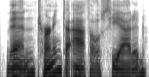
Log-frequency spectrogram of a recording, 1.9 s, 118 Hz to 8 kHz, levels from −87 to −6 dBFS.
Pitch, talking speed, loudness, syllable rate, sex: 105 Hz, 190 wpm, -19 LUFS, 5.3 syllables/s, male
